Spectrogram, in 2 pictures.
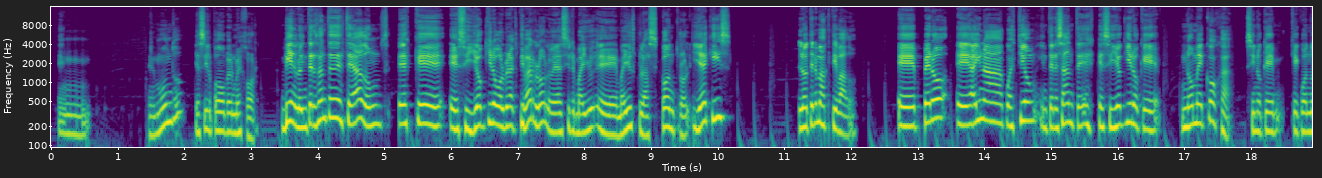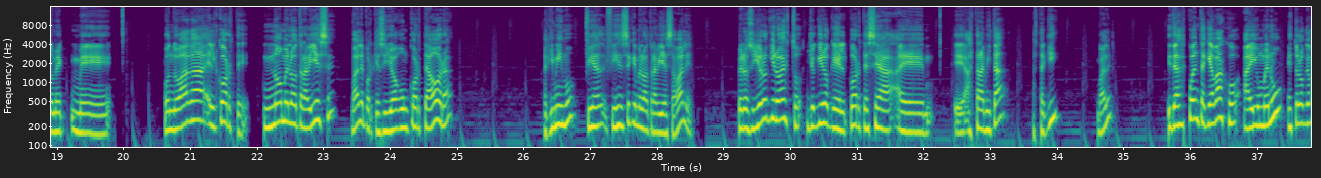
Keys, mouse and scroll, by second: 2.2 scroll down 2, 2.5 middle click, 4.2 scroll down 1, 4.8 middle click, 4.8 scroll down 1, 7.0 KP_1, 9.6 ctrl+shift+x, 18.5-37.8 middle drag, 23.8 KP_1, 29.5 KP_1, 34.8 KP_1.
